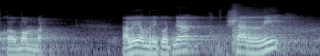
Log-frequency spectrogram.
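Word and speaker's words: شَرِّ: Lalu yang berikutnya syarri. Kata syarri karena ra-nya berbaris kasrah, maka kita bacanya tarqiq tipis.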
